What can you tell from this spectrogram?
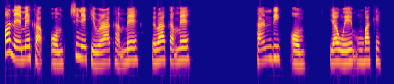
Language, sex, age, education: Igbo, female, 15-29, tertiary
